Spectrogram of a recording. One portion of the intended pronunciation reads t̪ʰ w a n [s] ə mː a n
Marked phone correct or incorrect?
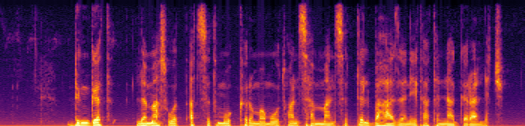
correct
